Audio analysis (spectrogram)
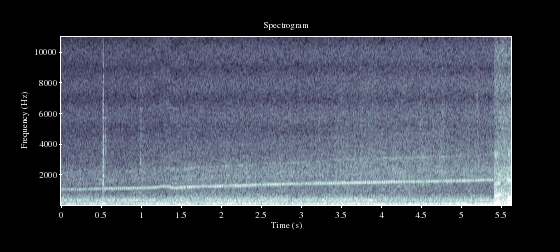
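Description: Inside the cabin of a Lufthansa Boeing 737 Classic in X-Plane 11, flaps extended on approach: a steady, loud jet-engine roar fills the space, with a thin whine slowly climbing in pitch throughout.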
